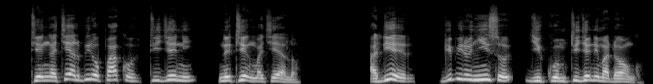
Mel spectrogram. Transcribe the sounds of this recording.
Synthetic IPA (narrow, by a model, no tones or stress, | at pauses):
tjeŋat͡ʃɪɛlbiɾopakɔtid͡ʒeni | netjeŋmat͡ʃɪɛlɔ̰ | adjer | ɡɪbiɾoɲisod͡ʒikwomtid͡ʒenimadɔŋɡɔ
